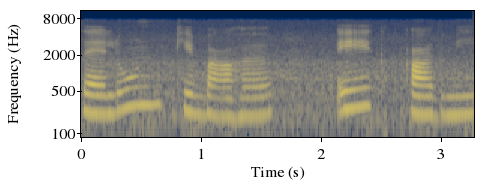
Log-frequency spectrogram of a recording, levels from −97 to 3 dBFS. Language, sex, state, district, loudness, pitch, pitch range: Hindi, female, Haryana, Rohtak, -21 LUFS, 215 Hz, 205-255 Hz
